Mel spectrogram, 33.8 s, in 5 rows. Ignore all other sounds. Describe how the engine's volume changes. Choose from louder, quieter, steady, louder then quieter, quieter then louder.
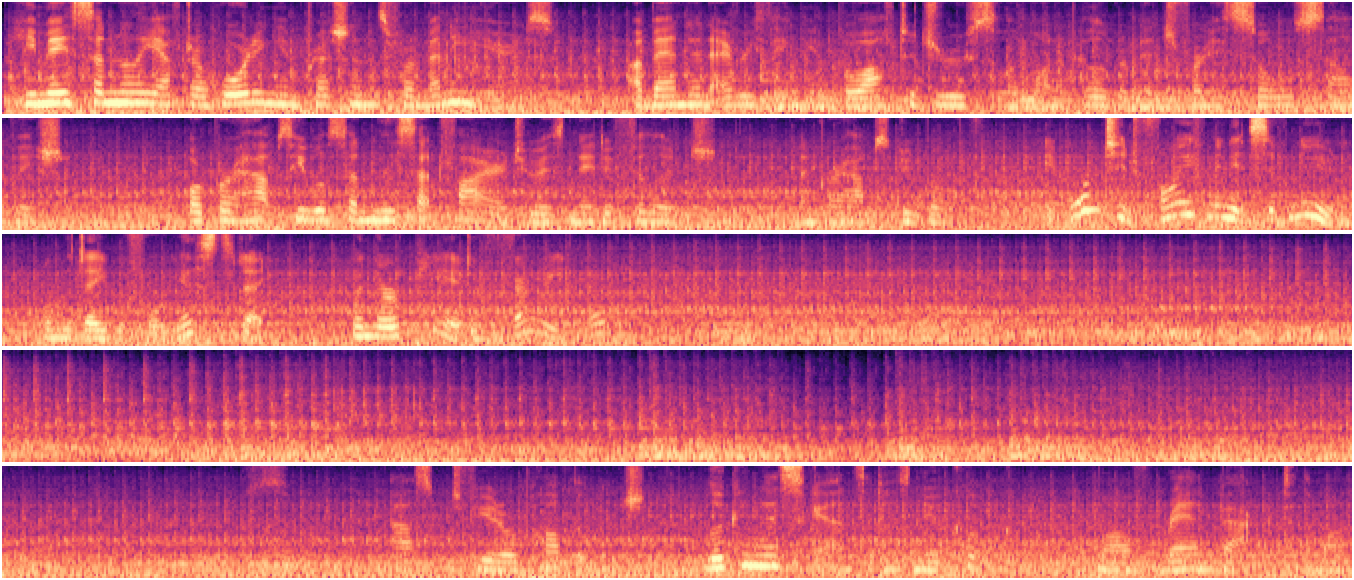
steady.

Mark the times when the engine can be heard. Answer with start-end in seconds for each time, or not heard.
0.0-33.7.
